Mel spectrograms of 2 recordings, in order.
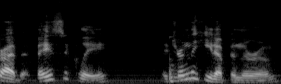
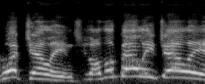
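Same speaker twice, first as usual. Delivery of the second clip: high, louder hammed-up alarm; mock shrill panic; 13 semitones higher, 7 dB louder than usual. Mom learning the jelly was forgotten, mock alarm. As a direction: squeal it in mock horror.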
